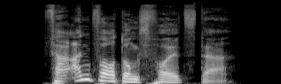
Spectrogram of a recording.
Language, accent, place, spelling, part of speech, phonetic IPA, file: German, Germany, Berlin, verantwortungsvollster, adjective, [fɛɐ̯ˈʔantvɔʁtʊŋsˌfɔlstɐ], De-verantwortungsvollster.ogg
- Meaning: inflection of verantwortungsvoll: 1. strong/mixed nominative masculine singular superlative degree 2. strong genitive/dative feminine singular superlative degree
